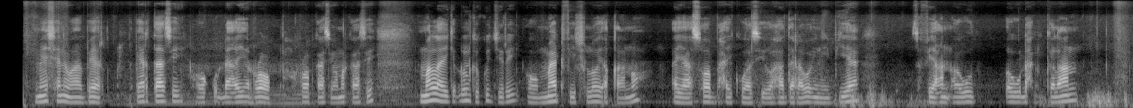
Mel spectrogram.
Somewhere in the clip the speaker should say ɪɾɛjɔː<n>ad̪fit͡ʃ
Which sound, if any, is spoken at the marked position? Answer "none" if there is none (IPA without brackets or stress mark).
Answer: m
